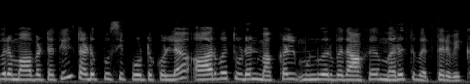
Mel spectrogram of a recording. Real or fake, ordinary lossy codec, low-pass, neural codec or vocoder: real; none; none; none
